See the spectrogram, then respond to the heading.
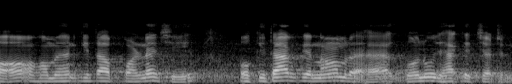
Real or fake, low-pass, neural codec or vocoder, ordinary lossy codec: fake; 7.2 kHz; vocoder, 44.1 kHz, 80 mel bands, Vocos; none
